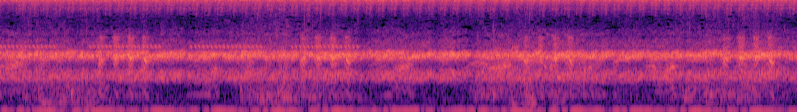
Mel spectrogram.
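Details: Frogs in a swamp at night with occasional rain: a loud chorus of quick pulsed croaks in short groups, some lower grunting notes beneath, and a continuous shrill background hum.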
